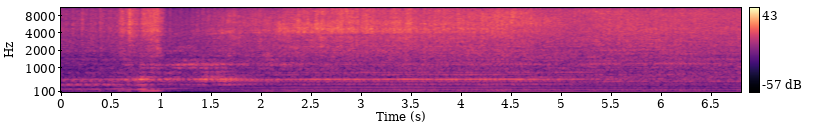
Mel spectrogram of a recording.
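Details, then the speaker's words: 2006 Toyota Matrix 4WD revved hard, sound coming from the rear; exhaust ahead of the muffler replaced within two years. Droning, choked exhaust note; owner suspects the muffler is disintegrating inside and blocked. A small leak is seen at the muffler-to-front-pipe joint. "I'm wondering if something has started to disintegrate inside the muffler because it almost sounds like there's a blockage."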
